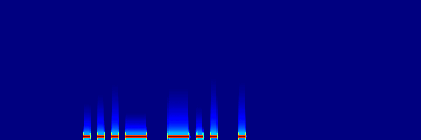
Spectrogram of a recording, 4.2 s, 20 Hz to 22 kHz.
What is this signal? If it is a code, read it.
Morse code, heard as a keyed tone, about 17 wpm, 700 Hz. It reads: VDE
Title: USA Call Sign Postfixes - 3 Letters 17wpm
